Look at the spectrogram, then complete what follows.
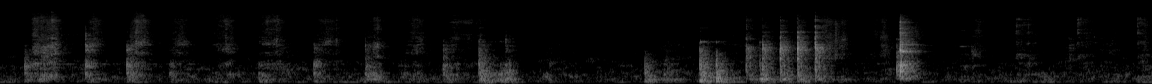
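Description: Kitchen utensils scraping and clinking against metal bowls and a cooking pot as ground spice paste is scraped into the pot: a run of scrapes about twice a second, then a quicker cluster of clinks and a single louder knock near the end.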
